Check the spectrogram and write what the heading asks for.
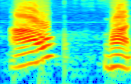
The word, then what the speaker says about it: আহ্বান: স্থলে কি হবে ভলে আহ্বান এর উচ্চারণটা কি হবে বলতো আও ভান এটা হবে কিন্তু এখানে দেখো ভুল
